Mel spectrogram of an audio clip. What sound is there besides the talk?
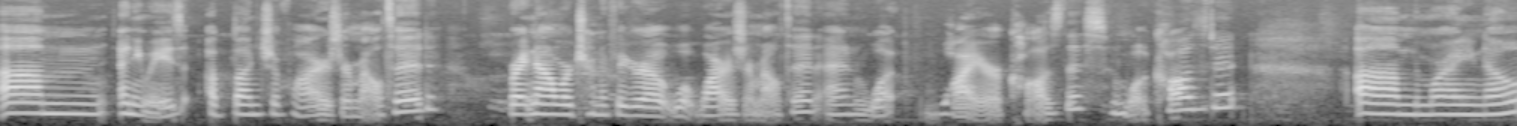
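No everyday noise stands out behind the speech.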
